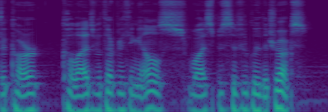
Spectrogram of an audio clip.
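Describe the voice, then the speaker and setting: A fairly quick pace over music in the background. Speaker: voiceover narrator. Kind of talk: comedic game critique narration. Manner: sarcastic, casual.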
